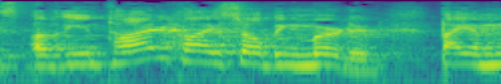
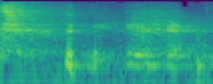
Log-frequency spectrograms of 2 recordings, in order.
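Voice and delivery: soft breathy laugh; 3 semitones lower, 10 dB quieter than usual. Real, not acted. Laughs between repeats.

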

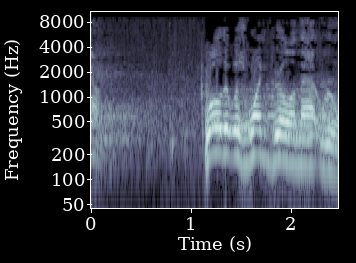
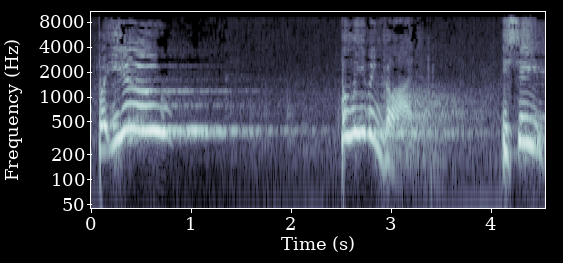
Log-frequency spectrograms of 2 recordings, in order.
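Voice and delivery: dramatic reveal; 11 semitones higher, much slower than usual. Retold or imitated. Rabbi's dramatic revelation to girl.

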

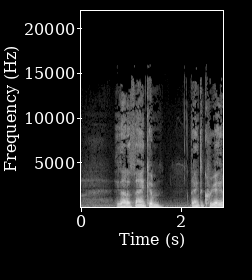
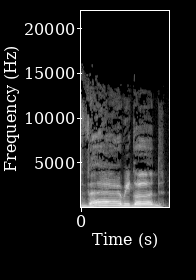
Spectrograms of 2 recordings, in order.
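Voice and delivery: VERY GOOD stretched long and raised high; slow, high, swelling stress on "very good"; drawn-out emphasis; 7 semitones higher, 3 dB louder, much slower than usual. Shown as a demonstration. Rabbi teaching that the world is good, drawn-out emphasis.

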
